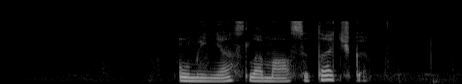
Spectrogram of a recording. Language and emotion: Russian, neutral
